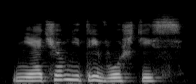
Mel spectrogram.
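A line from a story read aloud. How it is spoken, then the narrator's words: Said quietly. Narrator (Russian): тихо сказал Кэрри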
